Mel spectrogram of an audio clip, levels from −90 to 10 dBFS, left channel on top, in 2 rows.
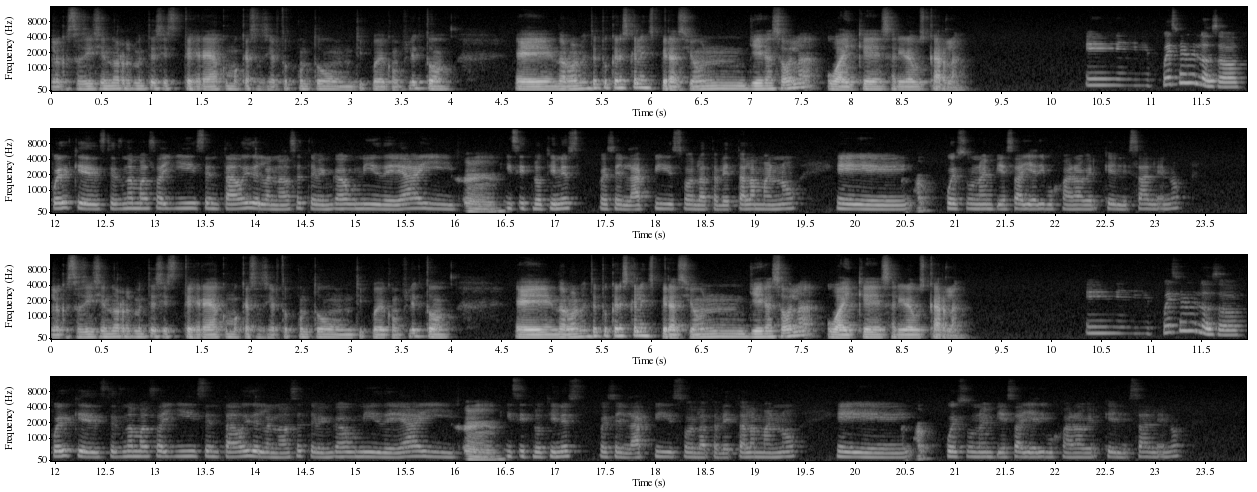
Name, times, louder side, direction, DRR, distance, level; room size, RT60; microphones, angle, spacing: voice 1, 0.0-4.2 4.6-9.2 16.1-16.5 20.6-20.7, right 1 dB, 10° right, 7 dB, 1.0 m, -25 dB
voice 2, 10.3-16.0 16.5-17.2 17.4-19.4 19.8-20.6 20.9-23.3, left 2 dB, 45° left, 8 dB, 1.0 m, -31 dB
8.1 x 7.0 x 3.6 m, 0.30 s
head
